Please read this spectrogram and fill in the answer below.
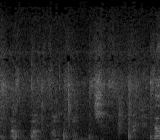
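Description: Felt-tip marker scratching and squeaking in short strokes on a whiteboard, fairly faint.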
